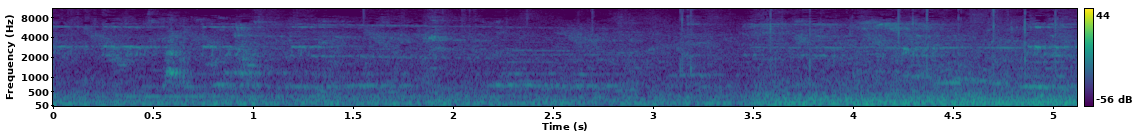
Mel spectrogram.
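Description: Many small birds chirping: short, high calls overlapping all the way through, over a steady low rumble.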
